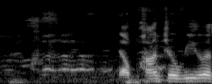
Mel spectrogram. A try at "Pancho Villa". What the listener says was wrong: The L's are silent.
